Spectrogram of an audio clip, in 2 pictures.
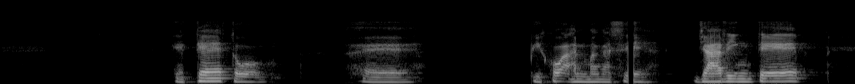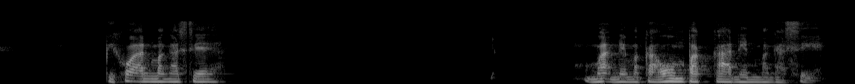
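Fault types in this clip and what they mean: Packet loss on an ADPCM call: chunks of audio drop out as hard-edged silent holes, one of about 60 ms at 6.28 s (a few packets) and a shorter 20 ms gap at 10.42 s, right after "pi hoaan". Because the ADPCM decoder's predictor and step size drift out of sync with the sender's, the speech comes back slightly distorted, then settles within a few tens of milliseconds over the clear G.722 wideband line.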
